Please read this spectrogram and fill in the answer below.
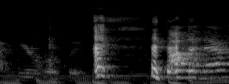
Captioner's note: laughter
